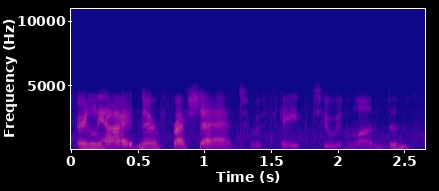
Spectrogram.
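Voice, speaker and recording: A woman's voice: fairly high pitch, close to an everyday voice. A young woman playing an intense, repressed aristocratic spinster haunted by her youth, in a theatrical confessional monologue. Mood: anguished. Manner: theatrical, confessional, deliberate phrasing. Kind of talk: dramatic monologue. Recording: tinny band-limited noisy amateur film sound.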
